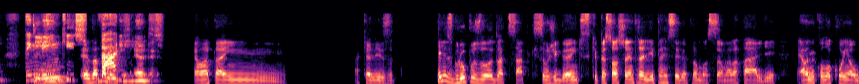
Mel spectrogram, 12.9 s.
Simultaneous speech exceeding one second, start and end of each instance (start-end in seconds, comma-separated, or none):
0.5-2.4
